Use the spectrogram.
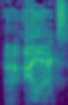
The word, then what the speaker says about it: Ajax: Group E, also Ajax beat AEK Athens 3-0.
